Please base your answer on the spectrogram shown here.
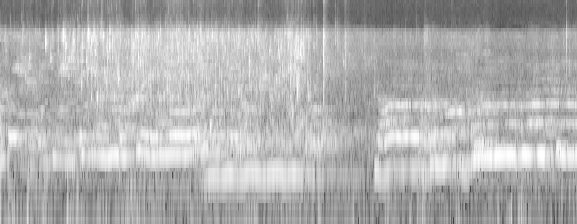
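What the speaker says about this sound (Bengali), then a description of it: "কষ লাউয়ের আমি ভালো করে ধুয়ে নেবো মধ্যে জল দিয়ে দেব" Water pouring and trickling over a bottle gourd as it is washed, a continuous splashing flow that shifts in pitch partway through, close and moderately loud.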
